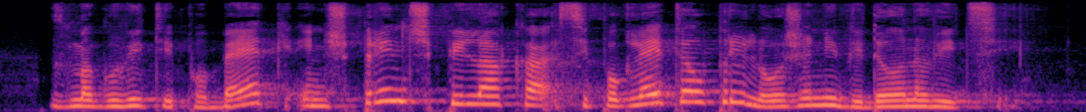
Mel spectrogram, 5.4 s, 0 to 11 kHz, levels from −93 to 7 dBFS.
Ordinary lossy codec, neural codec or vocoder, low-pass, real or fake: none; codec, 16 kHz in and 24 kHz out, 2.2 kbps, FireRedTTS-2 codec; 9.9 kHz; fake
